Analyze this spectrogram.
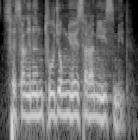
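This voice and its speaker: A middle-aged man, a pastor preaching a sermon, dramatically acting out quotes with shouted outbursts and slow, pleading phrases. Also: on the high side, little pitch movement. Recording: church sermon with long hall reverb.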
